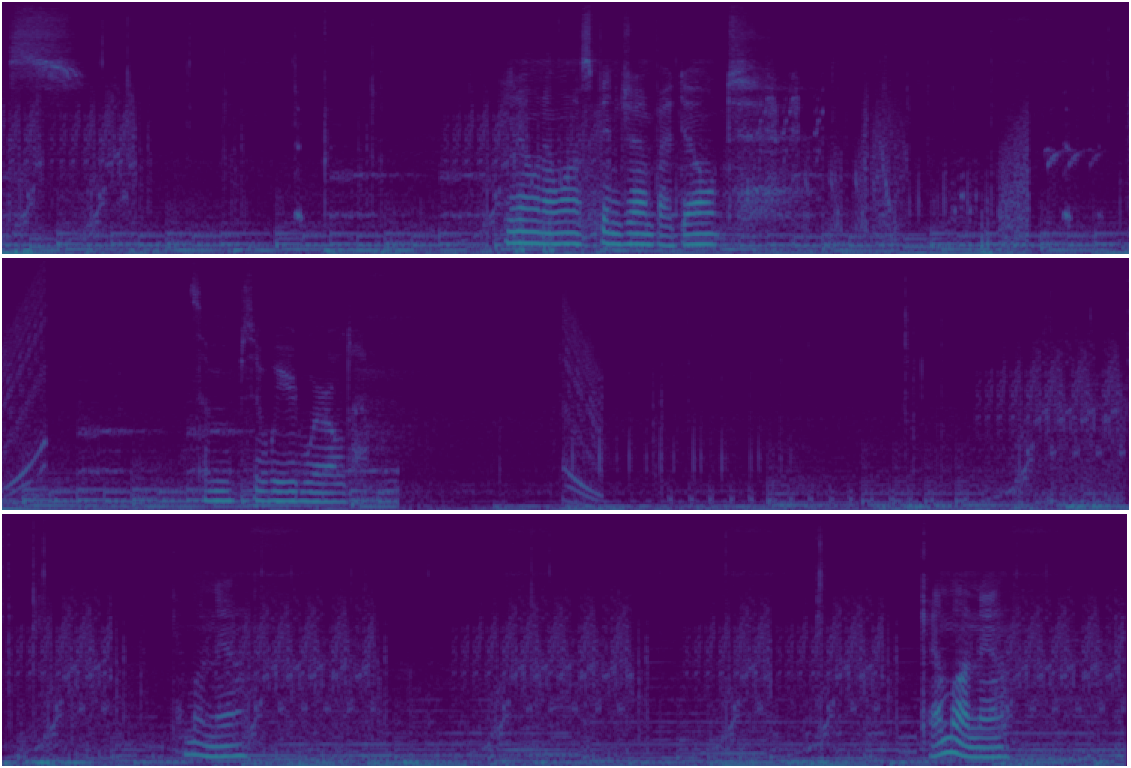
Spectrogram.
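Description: Video game music and sound effects play steadily.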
